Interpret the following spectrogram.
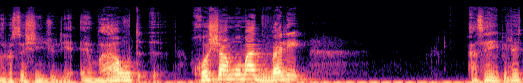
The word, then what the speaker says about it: Evolve: من استراتژی خیلی دوست دارم و از این بازی و Evolved ببخشید تلفظ درستش اینجوریه، Evolved خوشم اومد، ولی از هیبلید چیزی ندیدم.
